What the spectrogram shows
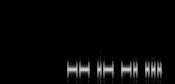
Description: Morse code, heard as a keyed tone, about 38 wpm, 700 Hz. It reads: MANS
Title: Sentences from Top 1000 Words - Review Part 6 - New Word Drill - 40wpm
